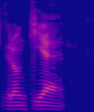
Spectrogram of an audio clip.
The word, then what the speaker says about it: Gronkjær: Gronkjær.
